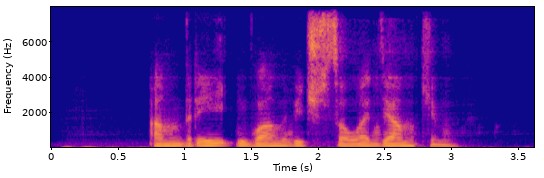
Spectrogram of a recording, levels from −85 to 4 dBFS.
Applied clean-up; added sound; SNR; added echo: neural mask model DeepFilterNet 3.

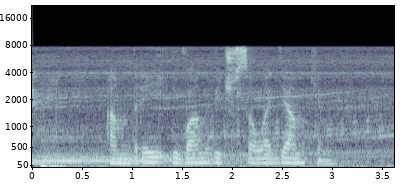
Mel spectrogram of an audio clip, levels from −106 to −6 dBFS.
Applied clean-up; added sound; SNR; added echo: none; Guitar; 5 dB; none.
